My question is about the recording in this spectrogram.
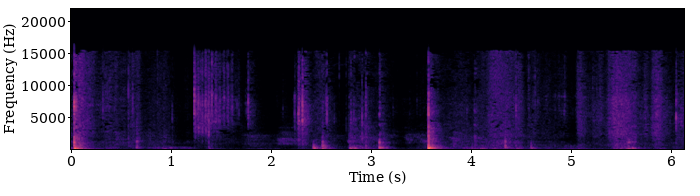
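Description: Cardboard box flaps being pulled open and handled: irregular scraping and rustling of cardboard with a few sharp knocks, the loudest right at the start and about three and a half seconds in.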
